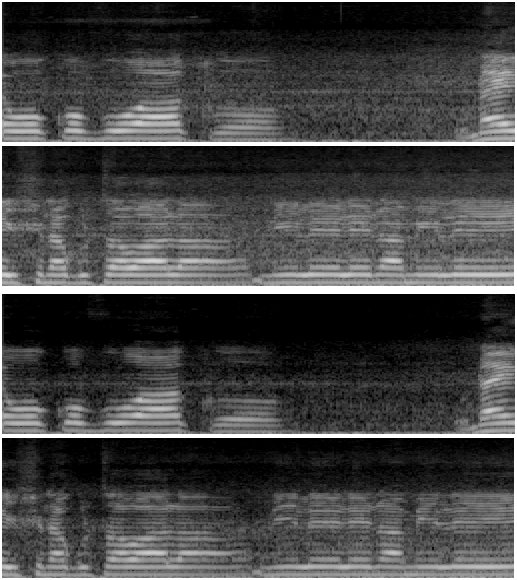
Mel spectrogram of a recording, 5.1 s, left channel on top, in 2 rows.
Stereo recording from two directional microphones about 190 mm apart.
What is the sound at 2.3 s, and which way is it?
Speech, 10° right (ahead or behind).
